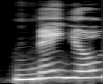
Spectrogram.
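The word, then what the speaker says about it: maillot: bathing suits are called Mayo de think how you say that and look at how it's spelled and think about how it sounds Mayo de remember we don't pronounce the L's these access we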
